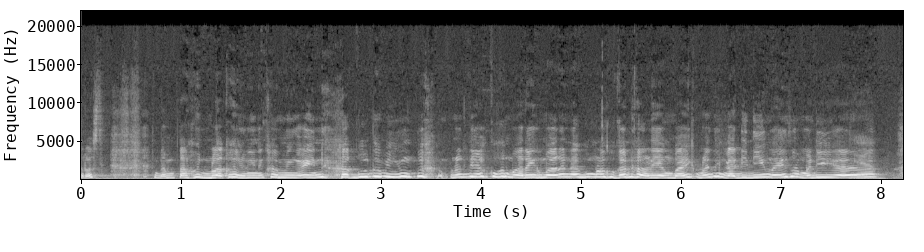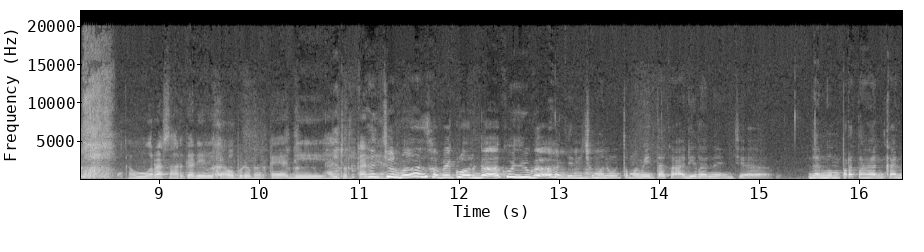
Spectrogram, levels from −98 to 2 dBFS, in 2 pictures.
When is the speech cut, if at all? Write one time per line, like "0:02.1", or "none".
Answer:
0:13.1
